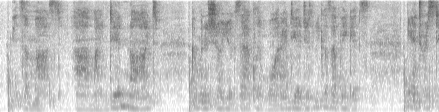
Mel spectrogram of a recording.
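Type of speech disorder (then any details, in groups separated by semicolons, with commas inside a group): Speech with a voice prosthesis; laryngectomy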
